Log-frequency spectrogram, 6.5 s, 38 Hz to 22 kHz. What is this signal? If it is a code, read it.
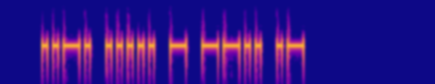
Morse code, heard as a keyed tone, about 15 wpm, 700 Hz. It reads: F5TZA
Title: DXCC-100 Call Signs - 5 Characters - 15wpm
